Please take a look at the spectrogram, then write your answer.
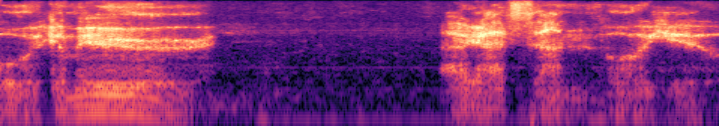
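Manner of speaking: hushed, breathy, whispered horror-villain voice. Answering a request for the tall man from Phantasm: Tall Man voice. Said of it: "need that dude, the tall man".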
